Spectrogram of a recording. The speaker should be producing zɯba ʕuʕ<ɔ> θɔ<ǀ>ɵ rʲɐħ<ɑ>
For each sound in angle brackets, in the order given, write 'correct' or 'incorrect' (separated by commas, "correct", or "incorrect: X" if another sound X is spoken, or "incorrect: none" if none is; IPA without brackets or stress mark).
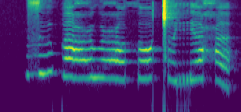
correct, correct, incorrect: ɐ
